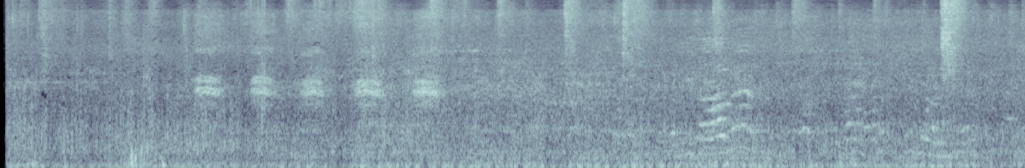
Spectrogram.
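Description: Low, steady rumble of a passenger train rolling slowly out of a station, with a sharp knock about a second in. Over it, a crow caws five times in quick, even succession.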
